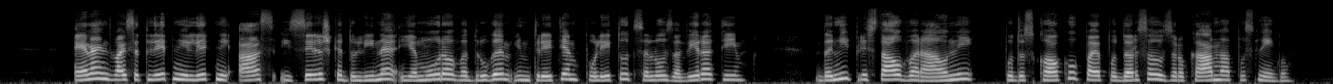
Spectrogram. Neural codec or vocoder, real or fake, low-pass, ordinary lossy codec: codec, 32 kHz, 1.9 kbps, SNAC; fake; 14.4 kHz; none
